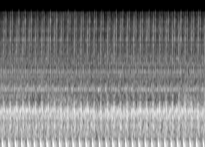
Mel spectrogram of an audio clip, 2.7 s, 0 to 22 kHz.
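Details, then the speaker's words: 2012 Honda XR650L with FMF Q4 exhaust, after owner's first valve adjustment: steady light ticking about twelve per second keeping pace with idle; runs well otherwise. Valve train tick, cause suspected, not confirmed. "I adjusted the valves and everything seemed to go well I think I got everything right but there's a ticking sound that wasn't there before"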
